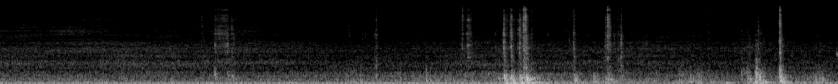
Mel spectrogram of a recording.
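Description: Steady low rumble of an idling car, with a few short knocks and thumps. The loudest comes about five seconds in and another near the end.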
